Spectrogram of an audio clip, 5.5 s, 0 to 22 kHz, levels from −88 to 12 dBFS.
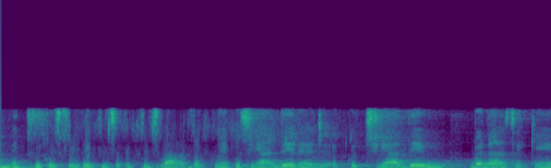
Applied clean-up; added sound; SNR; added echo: neural separator model SepFormer DNS4.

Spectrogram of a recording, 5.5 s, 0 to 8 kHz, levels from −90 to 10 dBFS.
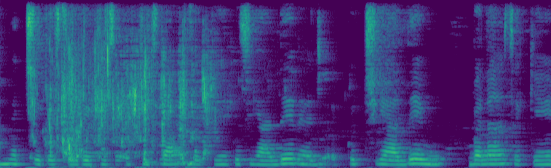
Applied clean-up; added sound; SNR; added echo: classical method WPE with log-MMSE.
